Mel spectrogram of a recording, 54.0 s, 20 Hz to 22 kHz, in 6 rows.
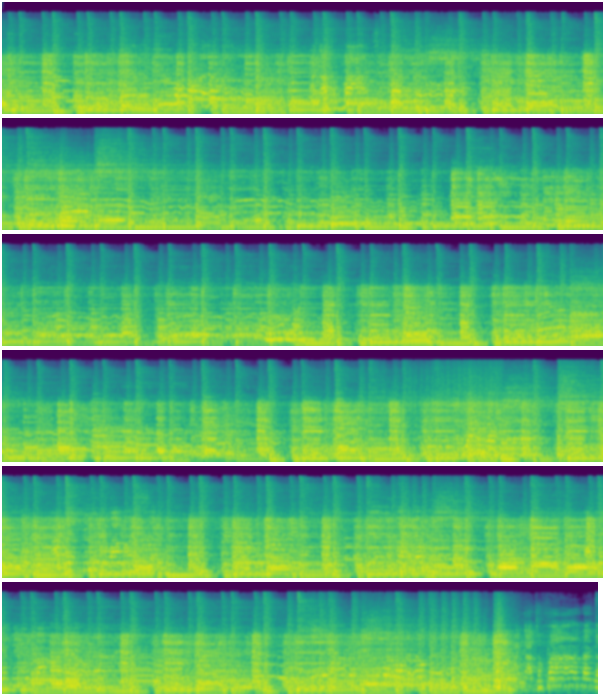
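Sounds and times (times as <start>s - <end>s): live blues band playing: 0.0s - 53.0s.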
